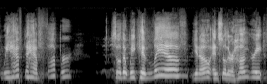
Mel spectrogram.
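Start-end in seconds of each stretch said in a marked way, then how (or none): 0.1-3.8 crowd's plea. Retold or imitated. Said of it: "all these people are like".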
